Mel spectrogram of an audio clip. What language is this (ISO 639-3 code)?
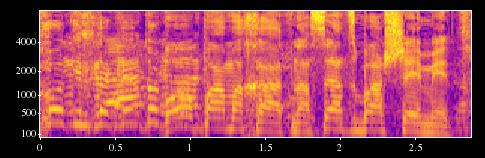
heb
